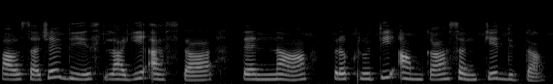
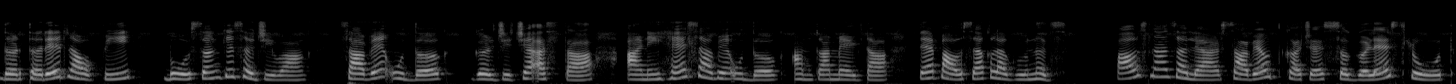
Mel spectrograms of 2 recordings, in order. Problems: constant background noise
